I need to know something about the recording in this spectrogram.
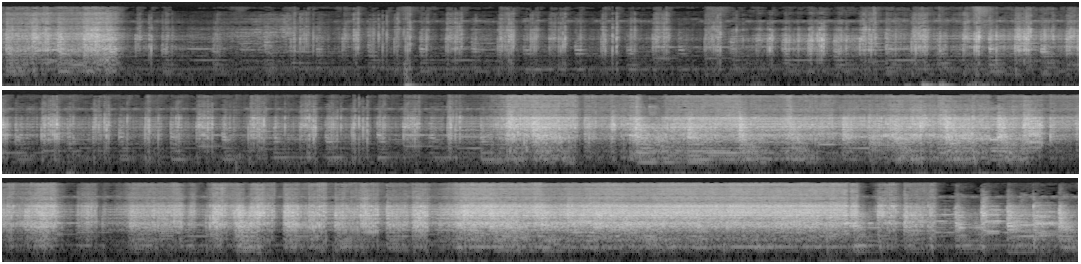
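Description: Music relayed over a small two-transistor FM transmitter and played through a portable radio's small speaker, thin and cut off above the midrange. For the first half it is faint and scratchy while the transmitter's trimmer inductor is tuned. About halfway through it comes in louder and clearer.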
